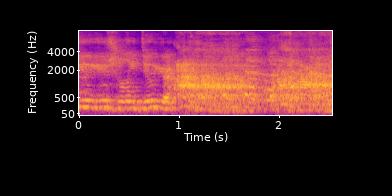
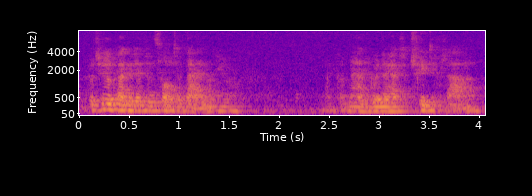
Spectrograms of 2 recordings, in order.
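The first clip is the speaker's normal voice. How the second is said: much softer, breathy come-on; seductive; 7 semitones lower, 11 dB quieter than usual. Acted. Hostess softly flirts with the Governor, much softer. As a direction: hush it like an intimate invitation.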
